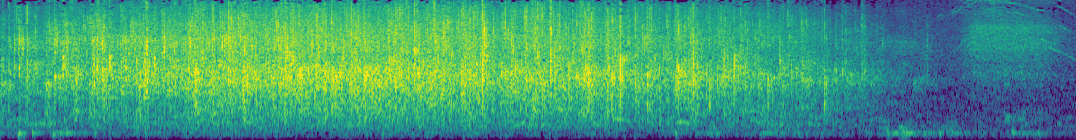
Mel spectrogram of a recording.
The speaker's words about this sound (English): Come on, let's clap Jesus.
